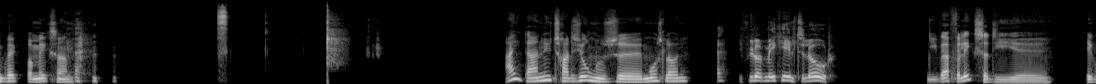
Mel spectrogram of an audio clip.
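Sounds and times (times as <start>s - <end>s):
speech: 0.0s - 1.2s, 5.0s - 8.4s, 9.3s - 10.9s
laughter: 0.6s - 1.2s
beer can of barrel imperial stout being cracked open: 3.3s - 3.8s.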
